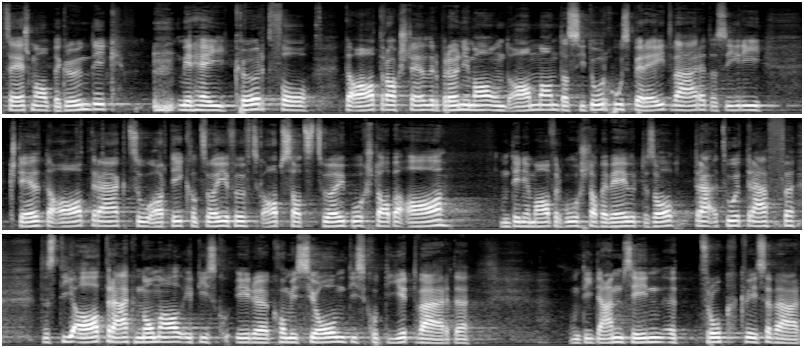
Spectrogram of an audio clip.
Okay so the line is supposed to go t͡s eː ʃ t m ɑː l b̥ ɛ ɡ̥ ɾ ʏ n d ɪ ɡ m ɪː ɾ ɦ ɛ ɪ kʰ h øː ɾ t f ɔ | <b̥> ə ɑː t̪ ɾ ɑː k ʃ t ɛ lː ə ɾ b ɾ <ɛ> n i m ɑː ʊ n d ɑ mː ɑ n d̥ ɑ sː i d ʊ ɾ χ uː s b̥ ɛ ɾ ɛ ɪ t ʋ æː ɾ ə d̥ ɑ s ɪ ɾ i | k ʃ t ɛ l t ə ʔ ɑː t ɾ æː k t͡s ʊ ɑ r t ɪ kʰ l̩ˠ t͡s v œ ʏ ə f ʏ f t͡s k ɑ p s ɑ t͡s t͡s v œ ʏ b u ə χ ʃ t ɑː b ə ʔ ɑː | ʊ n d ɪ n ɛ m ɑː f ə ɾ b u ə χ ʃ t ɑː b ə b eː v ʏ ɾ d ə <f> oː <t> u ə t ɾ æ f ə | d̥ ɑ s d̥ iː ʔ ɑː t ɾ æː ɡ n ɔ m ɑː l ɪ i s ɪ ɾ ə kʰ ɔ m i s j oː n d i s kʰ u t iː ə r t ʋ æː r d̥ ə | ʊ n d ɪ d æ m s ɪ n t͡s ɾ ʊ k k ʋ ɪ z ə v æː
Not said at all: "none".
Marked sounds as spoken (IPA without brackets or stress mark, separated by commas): d̥, œ, s, t͡s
